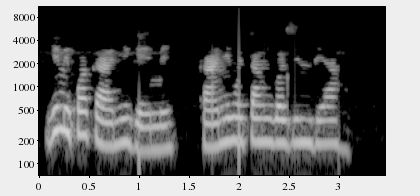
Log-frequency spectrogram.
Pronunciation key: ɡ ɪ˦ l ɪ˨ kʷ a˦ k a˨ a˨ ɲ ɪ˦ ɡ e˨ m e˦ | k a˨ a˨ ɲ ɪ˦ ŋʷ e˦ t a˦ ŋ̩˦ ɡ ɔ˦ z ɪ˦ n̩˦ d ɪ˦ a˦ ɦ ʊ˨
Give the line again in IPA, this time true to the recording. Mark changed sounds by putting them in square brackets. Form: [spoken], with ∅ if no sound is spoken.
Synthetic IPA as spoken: ɡ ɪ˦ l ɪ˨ kʷ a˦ k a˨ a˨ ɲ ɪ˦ ɡ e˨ m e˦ | k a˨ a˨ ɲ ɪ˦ ŋʷ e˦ t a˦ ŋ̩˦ ɡ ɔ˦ z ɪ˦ n̩˦ d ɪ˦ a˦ ɦ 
